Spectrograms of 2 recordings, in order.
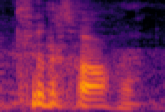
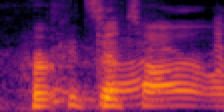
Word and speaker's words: Qatar: how do you pronounce it, John? Qatar. Qatar or Qatar, yeah.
